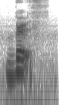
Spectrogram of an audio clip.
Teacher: The word birth finishes with a voiceless th sound.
